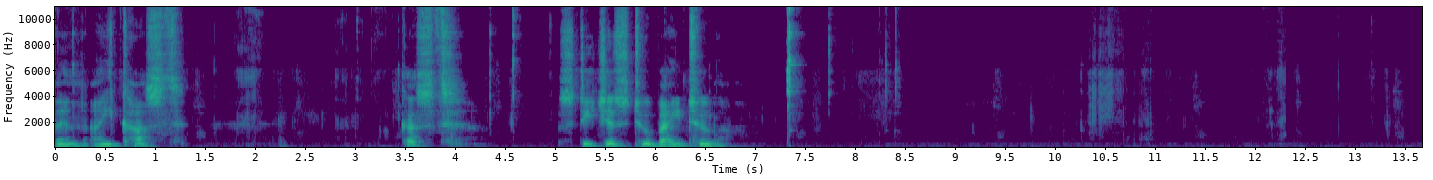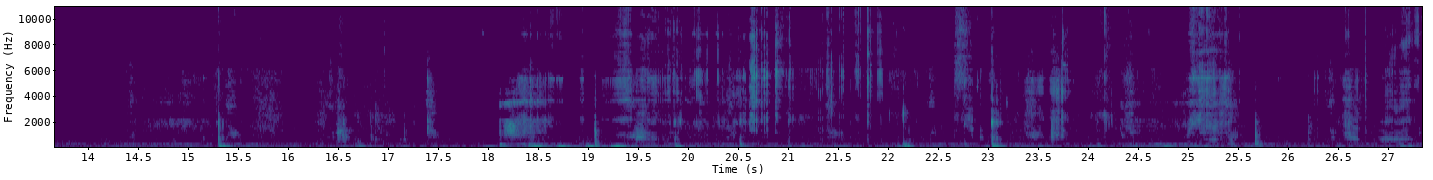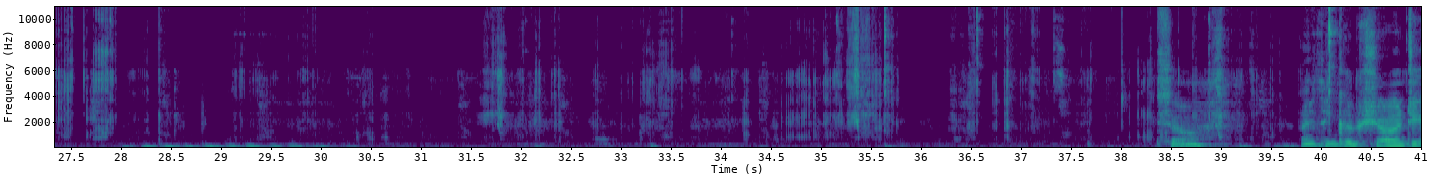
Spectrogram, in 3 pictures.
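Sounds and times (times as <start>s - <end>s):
knitting needles clicking: 7.3s - 8.5s.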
